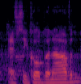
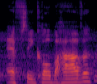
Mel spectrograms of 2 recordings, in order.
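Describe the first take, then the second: First: The city name has its Danish pronunciation. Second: The city name has its Danish pronunciation.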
